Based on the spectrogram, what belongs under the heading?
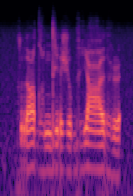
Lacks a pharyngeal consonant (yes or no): no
